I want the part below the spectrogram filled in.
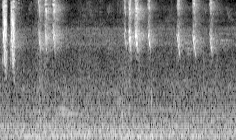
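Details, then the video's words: Female double-collared seedeater (coleiro tui tui) calling to warm up and stimulate a male to sing: two loud sharp high chirps at the start, then softer, scattered thin high notes over a faint background hiss. "ESQUENTAR QUALQUER COLEIRO FRIO COM FÊMEA DE COLEIRO CHAMANDO PARA ESQUENTAR COLEIRO TUI TUI"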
